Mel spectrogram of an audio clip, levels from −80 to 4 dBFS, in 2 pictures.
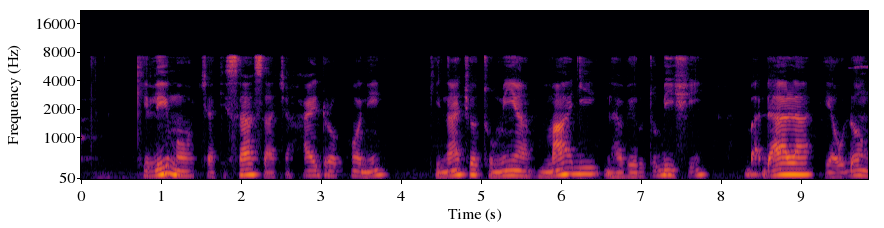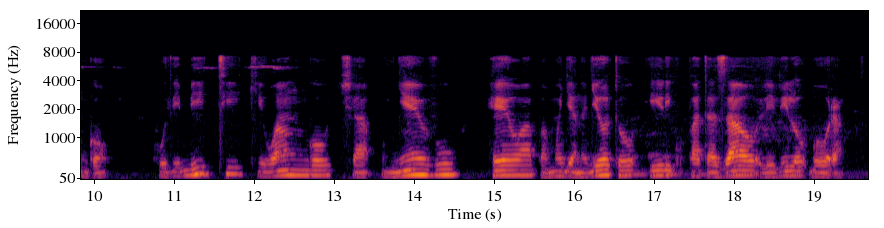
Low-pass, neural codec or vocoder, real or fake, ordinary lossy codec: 7.2 kHz; none; real; Opus, 64 kbps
